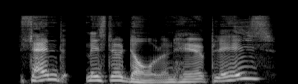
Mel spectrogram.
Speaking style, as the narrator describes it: Leonard calling out in his rasping voice

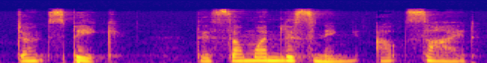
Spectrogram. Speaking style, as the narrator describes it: Beautrelet whispered

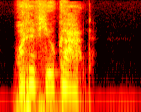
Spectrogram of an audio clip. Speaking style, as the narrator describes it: whispered Ikonin

